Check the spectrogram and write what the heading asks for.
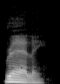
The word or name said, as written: rarely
